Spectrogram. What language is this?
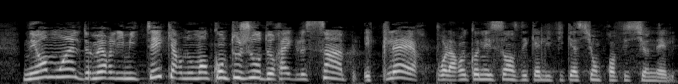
French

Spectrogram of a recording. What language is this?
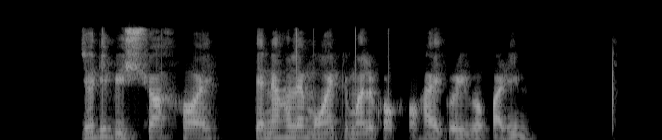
Assamese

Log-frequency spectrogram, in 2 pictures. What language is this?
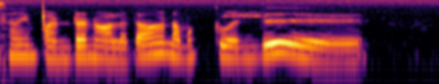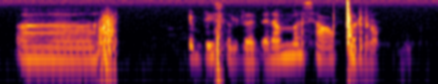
Tamil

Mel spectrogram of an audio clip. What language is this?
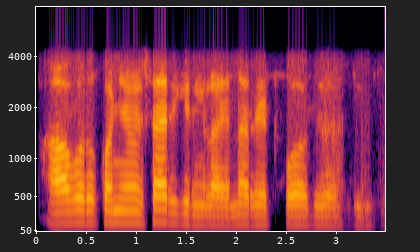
Tamil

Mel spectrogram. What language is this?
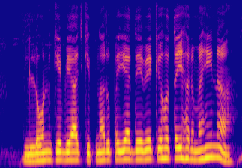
Magahi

